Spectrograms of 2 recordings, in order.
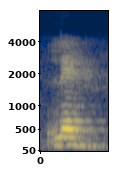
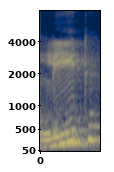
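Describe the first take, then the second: First: लेड with a short e, led. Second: लीड with a long ee, leed. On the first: Teacher showing students the pronunciation, लेड as led. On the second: Teacher showing students the pronunciation, लीड as leed. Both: Shown as a demonstration. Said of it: "pronunciation अलग होता है".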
